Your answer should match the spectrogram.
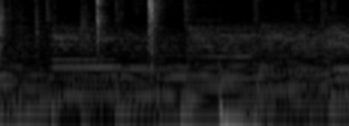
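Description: Soft background music with about three light plastic clicks from a plastic transforming robot toy's joints being turned and set by hand.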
